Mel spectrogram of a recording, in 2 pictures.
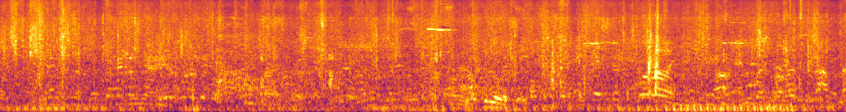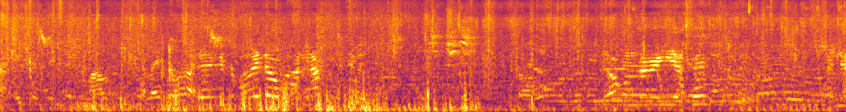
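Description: Several men talk with animation close by, outdoors.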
